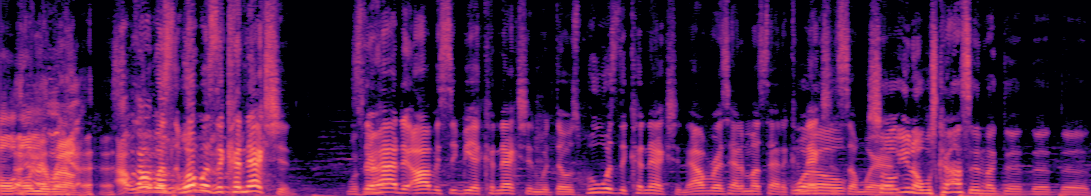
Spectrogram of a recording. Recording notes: RECORDED LIVE at DC PRIME STEAKS in Ashburn VA.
